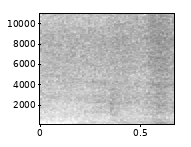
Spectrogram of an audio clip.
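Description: Steam hisses in a brief, loud, broadband rush as food is steamed in a tower of steamer baskets, with the sound rising slightly toward the end.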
